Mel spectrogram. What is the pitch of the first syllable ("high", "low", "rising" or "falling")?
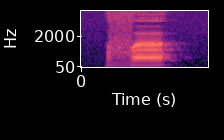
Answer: high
